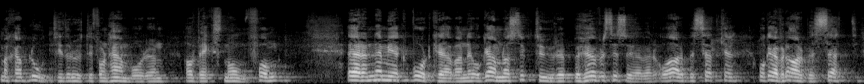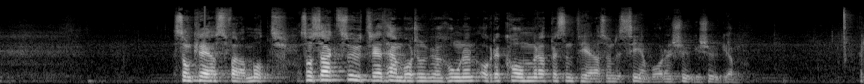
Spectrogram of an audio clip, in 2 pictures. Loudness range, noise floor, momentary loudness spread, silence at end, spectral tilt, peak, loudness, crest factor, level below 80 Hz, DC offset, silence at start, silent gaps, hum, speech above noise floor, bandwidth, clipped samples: 6 LU; -52 dBFS; 13 LU; 0 s; -4.5 dB/octave; 0 dBFS; -19 LUFS; 20 dB; -66 dBFS; under 0.1%; 0 s; none; none; 33 dB; 15.5 kHz; under 0.1%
